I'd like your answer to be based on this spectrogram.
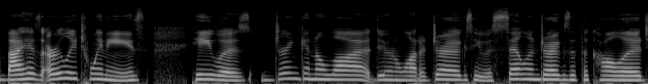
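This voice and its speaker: In a very clean recording with a silent background, a woman with a plain, everyday voice and a fairly high pitch speaks at a fairly slow pace. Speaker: podcast co-host. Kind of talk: casual podcast chat and narrated case retelling. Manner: laughs often, upbeat.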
